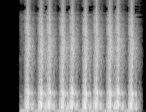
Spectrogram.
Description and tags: This is a sound effect I made by Popping a balloon which I then edited to sound like a machine gun firing.
Gun, Bangs, Gunshots, Warzone, Shooting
